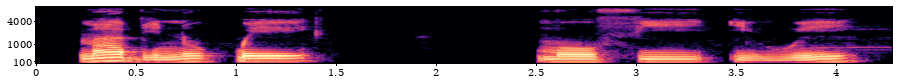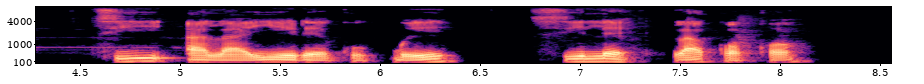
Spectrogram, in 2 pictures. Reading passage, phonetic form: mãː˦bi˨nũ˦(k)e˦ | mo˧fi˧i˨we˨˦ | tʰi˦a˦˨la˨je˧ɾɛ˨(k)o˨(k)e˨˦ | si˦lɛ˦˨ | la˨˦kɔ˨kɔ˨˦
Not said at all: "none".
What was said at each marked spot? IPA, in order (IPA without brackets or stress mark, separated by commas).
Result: k͡p, k, k͡p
